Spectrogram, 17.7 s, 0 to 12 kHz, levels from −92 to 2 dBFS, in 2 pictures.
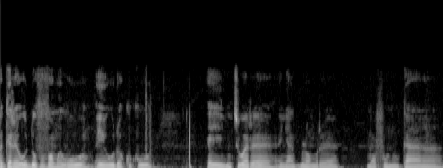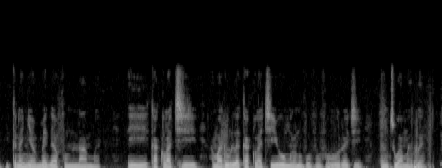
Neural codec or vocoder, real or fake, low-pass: none; real; 7.2 kHz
